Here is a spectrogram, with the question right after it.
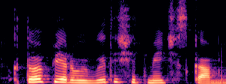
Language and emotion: Russian, neutral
